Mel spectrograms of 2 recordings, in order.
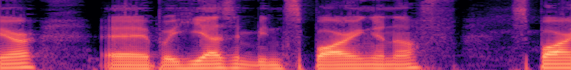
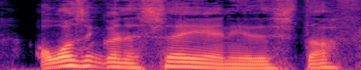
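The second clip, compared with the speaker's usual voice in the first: put-on speaking in an English accent; 3 semitones higher than usual. Asked to read the quote in English, voicing Bisping: Bisping English accent impression. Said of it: "Bisping says in an English accent".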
